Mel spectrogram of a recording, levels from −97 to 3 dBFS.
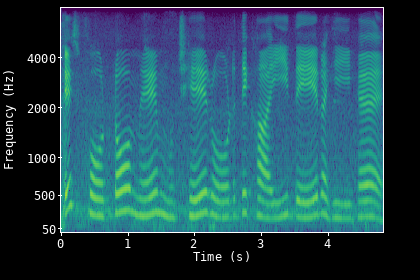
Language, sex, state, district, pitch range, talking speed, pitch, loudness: Hindi, female, Madhya Pradesh, Katni, 210-260 Hz, 110 wpm, 225 Hz, -21 LUFS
